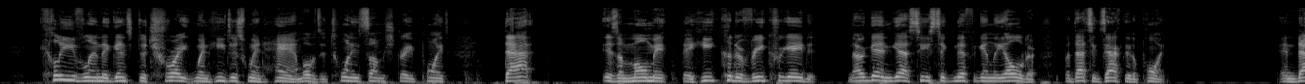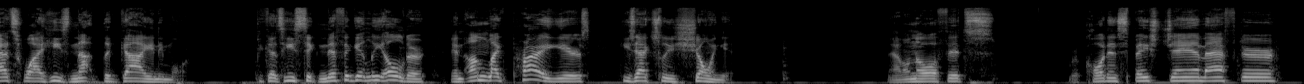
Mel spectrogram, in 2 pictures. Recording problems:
none

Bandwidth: 14.5 kHz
